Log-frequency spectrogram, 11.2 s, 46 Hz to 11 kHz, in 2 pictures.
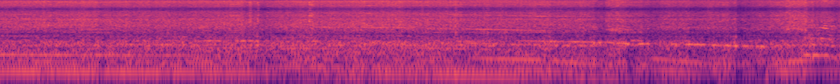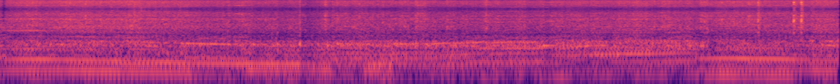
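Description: TVR Tuscan V8's Ford 289 V8 engine running hard under race load, heard from inside the cabin. The revs drop about four seconds in, then climb again as the car accelerates, with another short dip near the end.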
